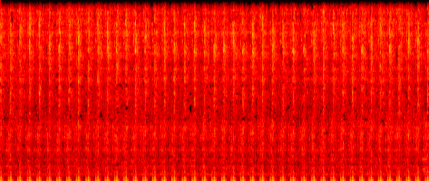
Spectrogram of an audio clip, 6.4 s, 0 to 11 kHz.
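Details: Honda CB350 twin, first start in 13 years after sitting, idling on one cylinder only: slow, heavy, lumpy thumps about three a second; the points on the dead side are not sparking.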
